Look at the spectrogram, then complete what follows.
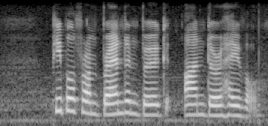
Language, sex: English, female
